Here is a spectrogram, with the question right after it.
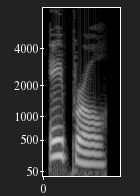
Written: apryl

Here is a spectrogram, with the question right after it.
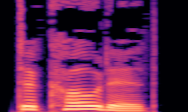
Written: decoded

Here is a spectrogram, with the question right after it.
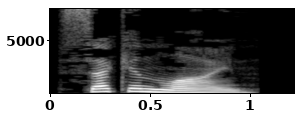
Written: second-line

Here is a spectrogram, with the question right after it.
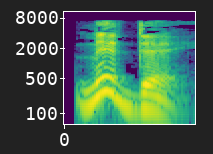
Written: midday

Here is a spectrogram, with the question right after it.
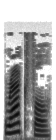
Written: rackful

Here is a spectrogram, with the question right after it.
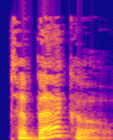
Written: tobacco

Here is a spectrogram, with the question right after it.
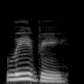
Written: levie

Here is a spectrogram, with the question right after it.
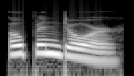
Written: open-door

